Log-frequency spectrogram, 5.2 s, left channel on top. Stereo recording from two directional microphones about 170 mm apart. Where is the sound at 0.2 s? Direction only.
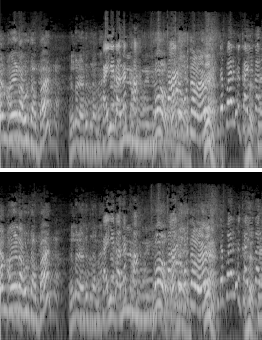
20° left (ahead or behind).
